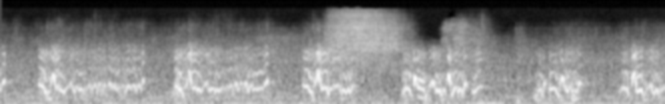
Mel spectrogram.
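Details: Pet guinea pig that bites and scolds when its owner stops petting; short burbling chutter bursts about every half second, with one brief hissing noise midway and a constant low hum.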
